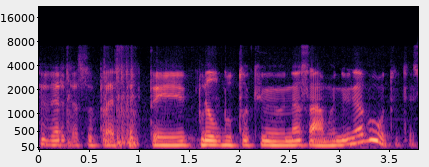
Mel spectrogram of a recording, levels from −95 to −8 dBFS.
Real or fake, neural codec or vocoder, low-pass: real; none; 7.2 kHz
